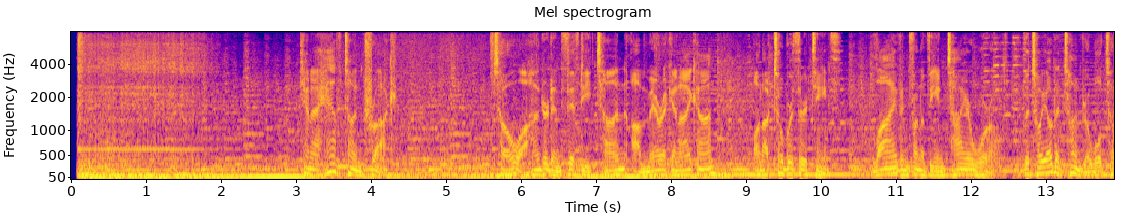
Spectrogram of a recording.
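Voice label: Commercial, real people male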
